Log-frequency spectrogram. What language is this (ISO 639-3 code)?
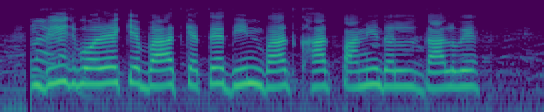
mag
